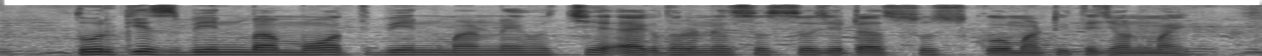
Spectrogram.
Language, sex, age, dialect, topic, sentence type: Bengali, male, 18-24, Standard Colloquial, agriculture, statement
